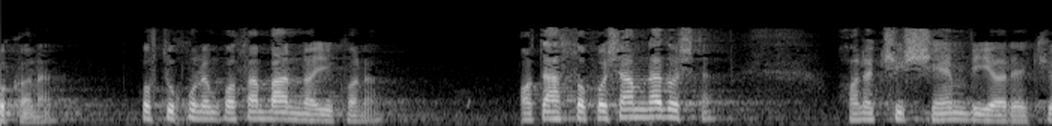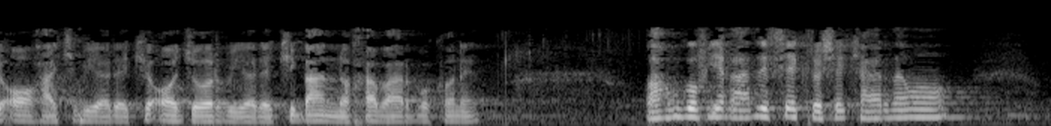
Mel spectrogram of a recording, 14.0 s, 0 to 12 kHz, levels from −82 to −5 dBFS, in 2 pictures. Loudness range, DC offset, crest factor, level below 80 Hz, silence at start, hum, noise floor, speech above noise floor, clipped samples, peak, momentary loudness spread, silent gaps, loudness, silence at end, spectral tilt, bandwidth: 2 LU; under 0.1%; 20 dB; -62 dBFS; 0 s; none; -58 dBFS; 30 dB; under 0.1%; -10 dBFS; 14 LU; none; -29 LUFS; 0.15 s; -6.5 dB/octave; 6.2 kHz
